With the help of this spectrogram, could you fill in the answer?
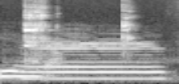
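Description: A drink is poured into a glass in two short splashing bursts, one brief and one briefer, over a steady, sustained humming tone that cuts off just before the end.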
